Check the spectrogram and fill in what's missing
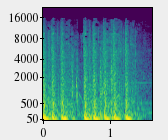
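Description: Rapid volley of loud gunshots in the zombie-survival game Days Gone during a cemetery fight, about a dozen close, punchy cracks in quick succession with no talk.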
